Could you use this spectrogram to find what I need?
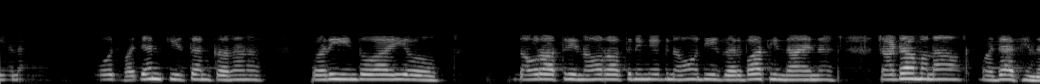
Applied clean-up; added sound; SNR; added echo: neural mask model DeepFilterNet 3.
